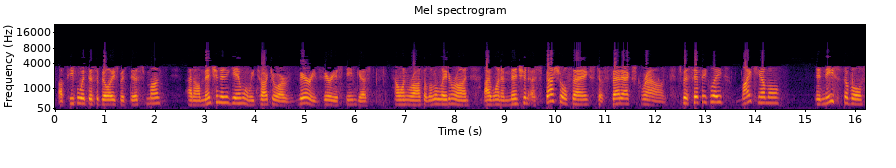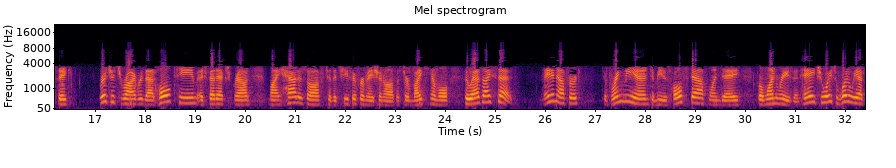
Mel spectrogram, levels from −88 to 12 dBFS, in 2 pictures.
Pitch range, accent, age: 180-240 Hz, American, 60-79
